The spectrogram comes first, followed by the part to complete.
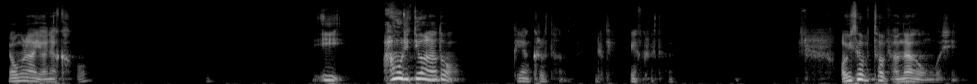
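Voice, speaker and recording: In a church sanctuary, a middle-aged pastor preaches a Sunday sermon in a mid-range, fairly bright voice. He keeps it conversational, asks many rhetorical questions and swings from emphatic peaks down to near-whispers.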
